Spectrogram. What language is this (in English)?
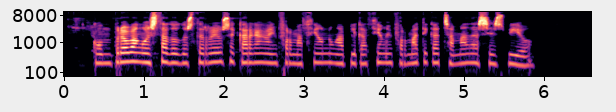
Galician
